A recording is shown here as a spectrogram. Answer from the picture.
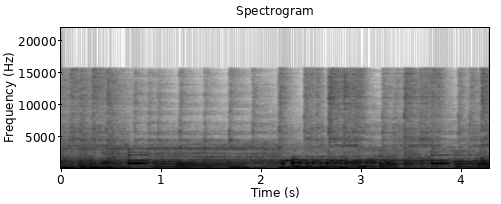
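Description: A jazz organ trio playing live: electric archtop guitar over organ with held bass notes, and a drum kit.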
